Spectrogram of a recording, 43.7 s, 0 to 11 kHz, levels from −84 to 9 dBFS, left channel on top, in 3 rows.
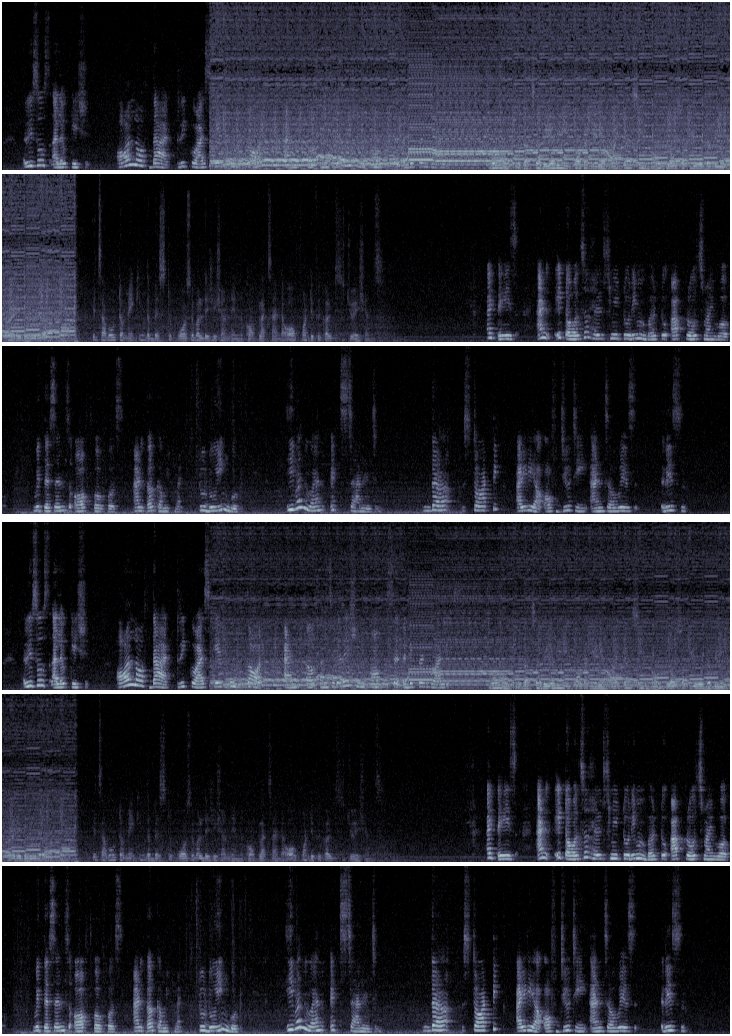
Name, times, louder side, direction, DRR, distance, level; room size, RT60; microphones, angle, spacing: voice 1, 0.4-1.7 2.3-5.3 5.6-9.0 24.2-24.9 25.2-29.2 29.7-31.4 31.7-32.7 33.1-33.9 34.8-36.7 37.5-39.1 39.4-41.7 42.3-42.8, right 4 dB, 80° right, 0.4 m, -27 dB
sound 1, 4.1-16.0, left 5 dB, 90° left, 0.6 m, -29 dB
voice 2, 9.6-22.7, left 1 dB, 35° left, 0.6 m, -35 dB
Wind instrument woodwind instrument, 11.3-14.2, right 2 dB, ahead, 0.8 m, -44 dB
sound 2, 29.3-38.3, right 2 dB, 20° right, 0.4 m, -50 dB
3.3 x 2.0 x 3.2 m
head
